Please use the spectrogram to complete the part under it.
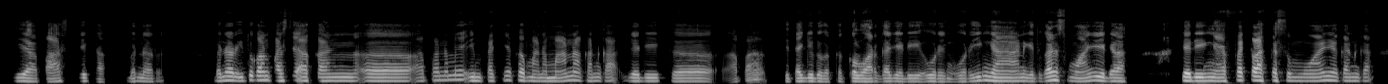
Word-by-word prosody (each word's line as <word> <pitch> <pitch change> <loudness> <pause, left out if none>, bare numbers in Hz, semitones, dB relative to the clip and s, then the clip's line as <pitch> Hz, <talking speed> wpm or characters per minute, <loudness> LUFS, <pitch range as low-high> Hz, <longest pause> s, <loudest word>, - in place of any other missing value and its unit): Iya, 150 -3 0
pasti, 150 +3 -5
Kak, 125 -4 -14 0.2
benar, 140 -1 -6 0.6
benar 185 +3 +3
itu 170 +4 0
kan 200 0 +5
pasti 170 0 -2
akan, 170 -1 0 0.3
eee, 160 -1 +2
apa 195 - -12
namanya 215 +3 -2
impact-nya 170 +3 -2
ke 185 - +3
mana-mana 165 +3 0
kan 160 0 -5
Kak 165 - -7
jadi 155 -1 -1
ke 145 -1 -3 0.4
apa 110 -5 -8 0.2
kita 145 0 -4
juga 145 -3 0
ke 140 - -12
keluarga 140 0 +1
jadi 140 0 -1
uring-uringan 155 +4 +1
gitu 145 -1 -5
kan 190 +2 +7
semuanya 165 0 -1
juga, 155 -2 +2 0.6
jadi 170 -1 +8
ngefeklah 185 +3 +4
ke 185 -1 0
semuanya 170 +2 0
kan 170 -1 -2
Kak. 165 0 -8
160 Hz, 155 wpm, -26 LUFS, 145-170 Hz, 0.6 s, jadi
